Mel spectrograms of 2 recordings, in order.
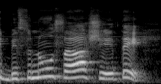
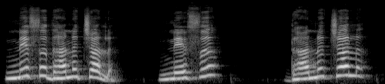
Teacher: जो दंत सा जो है वह तालव्यसा में परिवर्तित हो जाएगा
